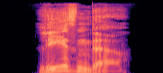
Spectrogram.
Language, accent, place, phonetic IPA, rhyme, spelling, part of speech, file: German, Germany, Berlin, [ˈleːzn̩dɐ], -eːzn̩dɐ, lesender, adjective, De-lesender.ogg
- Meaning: inflection of lesend: 1. strong/mixed nominative masculine singular 2. strong genitive/dative feminine singular 3. strong genitive plural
